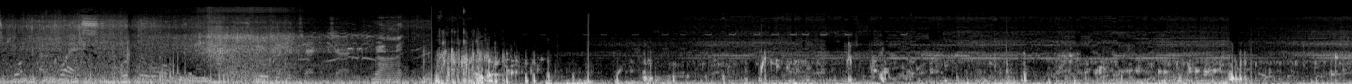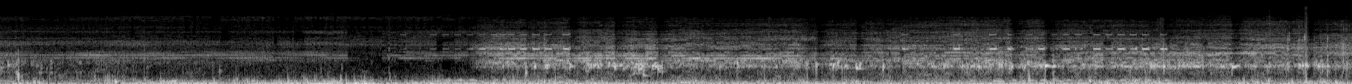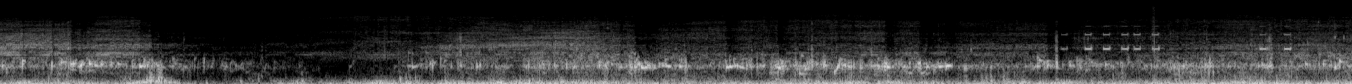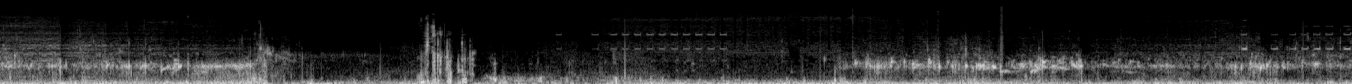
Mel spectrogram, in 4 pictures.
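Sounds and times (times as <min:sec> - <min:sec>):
low rumble of water movement: 0:00.0 - 0:54.0
metal detector warbling beep: 0:03.3 - 0:31.7, 0:32.7 - 0:43.4, 0:46.0 - 0:52.0, 0:52.8 - 0:54.0.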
